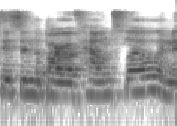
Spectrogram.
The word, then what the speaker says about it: Hounslow: But he pronounced, so Hanworth is in the borough of Hounslow, and it's right next to where I live. He pronounced it Hoonslow.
